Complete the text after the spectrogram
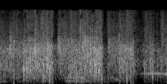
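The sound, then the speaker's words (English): An audience at the Commonwealth Club of California claps in a steady round of applause for the panel speakers, a dense crackle of many hands at an even, fairly loud level with no voices over it. “So let's give our speakers another round of applause.”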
